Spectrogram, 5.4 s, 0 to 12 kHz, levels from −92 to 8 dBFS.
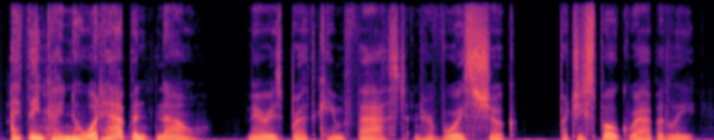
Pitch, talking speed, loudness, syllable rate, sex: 170 Hz, 215 wpm, -19 LUFS, 5.8 syllables/s, female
